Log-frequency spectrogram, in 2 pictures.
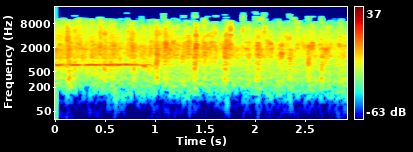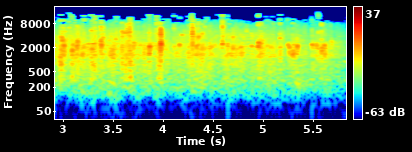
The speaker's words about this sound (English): Such a great job. So if you could just believe it, a round of applause, that would be great.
